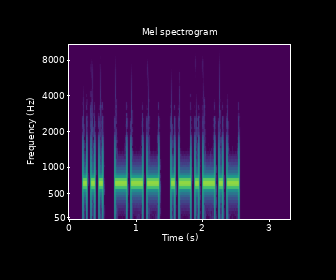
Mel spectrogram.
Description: Morse code, heard as a keyed tone, about 20 wpm, 700 Hz. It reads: SO.
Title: Sentences from Top 1400 Words 20wpm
